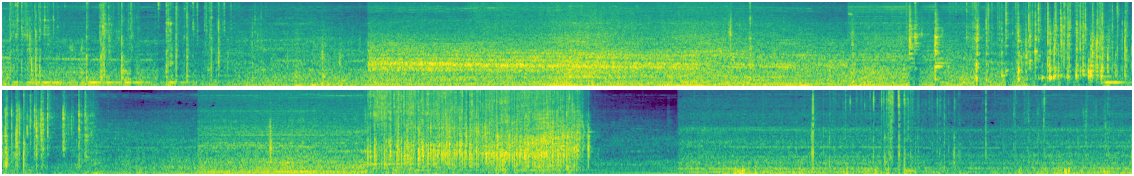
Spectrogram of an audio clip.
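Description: A car tyre slowly rolling over small objects on asphalt, including a plastic toy tiara, which crack and snap under its weight, while the car's engine runs low. The sound comes in several short takes that change abruptly.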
